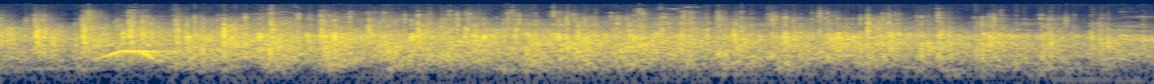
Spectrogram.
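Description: audience applauding

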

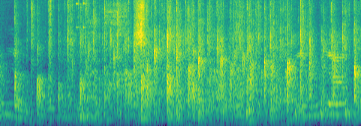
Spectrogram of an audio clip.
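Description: audience clapping hands

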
